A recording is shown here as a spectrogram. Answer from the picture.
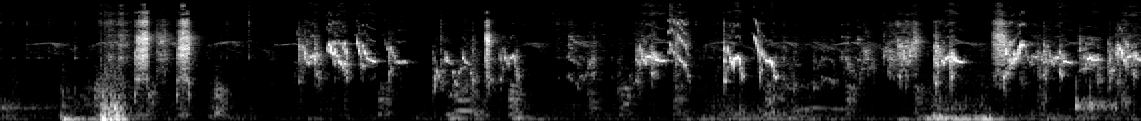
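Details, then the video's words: Budgerigars in a cage chattering busily: rapid, scratchy high chirps and warbles in dense bursts with brief pauses, plus a few low thumps. "Budgie Chirping Noises in Cage"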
